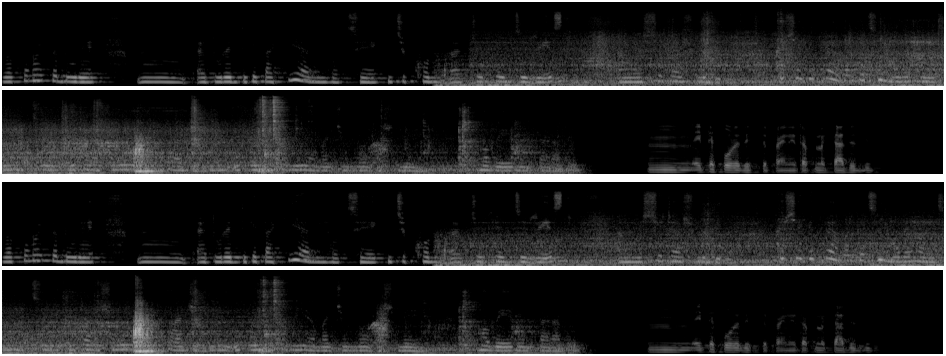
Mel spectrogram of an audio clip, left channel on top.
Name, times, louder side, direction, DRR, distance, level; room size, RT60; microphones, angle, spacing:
voice 1, 0.0-13.6 14.1-15.2, equal, 5° right, 3 dB, 0.7 m, -41 dB
sound 1, 4.3-10.4, right 2 dB, 45° right, 0.5 m, -43 dB
sound 2, 4.7-15.2, left 3 dB, 85° left, 1.0 m, -41 dB
sound 3, 10.7-11.3 13.1-13.4 13.7-14.1, right 5 dB, 90° right, 0.5 m, -31 dB
voice 2, 15.9-18.2, left 4 dB, 35° left, 11 dB, 0.6 m, -49 dB
18.5 x 14.5 x 2.3 m, 0.36 s
head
